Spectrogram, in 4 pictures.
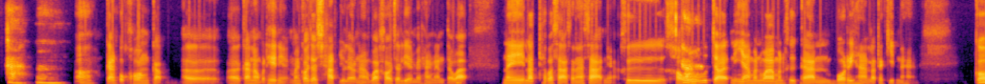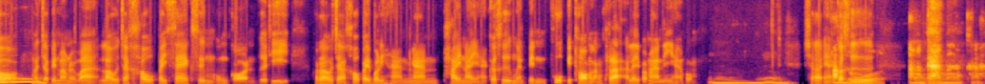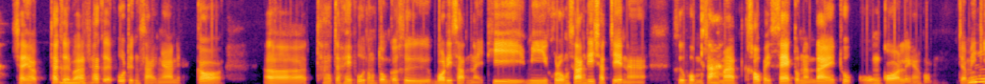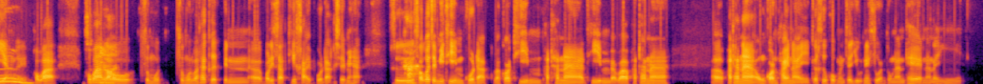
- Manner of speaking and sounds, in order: distorted speech; chuckle; tapping; in English: "พรอดักต์"; in English: "พรอดักต์"
- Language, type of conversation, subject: Thai, unstructured, การเรียนรู้สิ่งใหม่ทำให้คุณรู้สึกอย่างไร?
